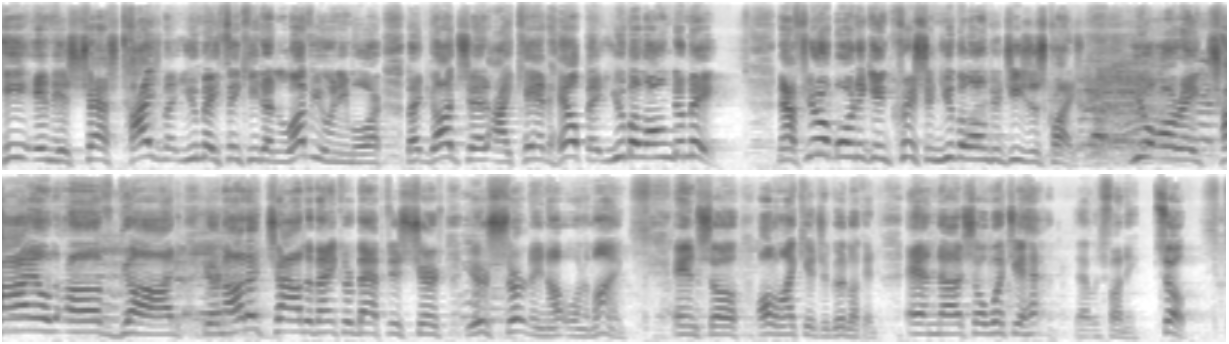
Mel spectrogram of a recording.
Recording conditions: large echoing room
